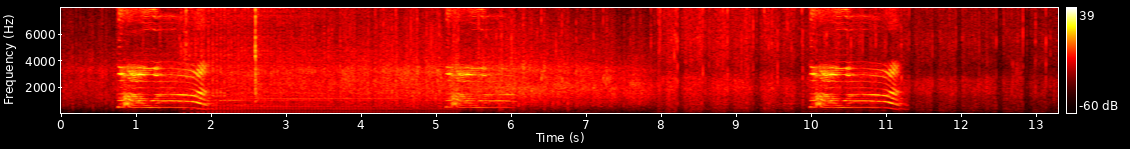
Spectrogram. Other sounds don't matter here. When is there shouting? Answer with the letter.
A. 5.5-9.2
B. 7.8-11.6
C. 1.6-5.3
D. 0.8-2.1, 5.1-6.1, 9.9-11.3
D.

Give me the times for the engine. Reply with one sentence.
You can hear the engine from 1.6 to 5.3 s.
